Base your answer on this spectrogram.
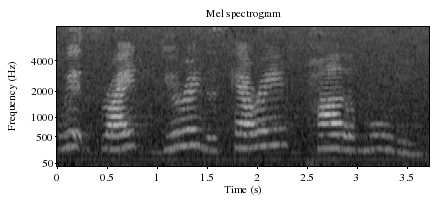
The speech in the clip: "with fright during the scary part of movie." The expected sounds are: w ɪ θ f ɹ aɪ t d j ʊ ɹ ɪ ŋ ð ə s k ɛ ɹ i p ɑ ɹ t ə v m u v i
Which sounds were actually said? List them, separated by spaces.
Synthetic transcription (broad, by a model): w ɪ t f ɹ aɪ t d j ʊ ɹ ɪ ŋ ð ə s k ɛ ɹ i p ɑ ɹ t ə v m u v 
